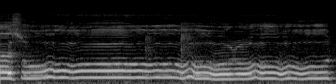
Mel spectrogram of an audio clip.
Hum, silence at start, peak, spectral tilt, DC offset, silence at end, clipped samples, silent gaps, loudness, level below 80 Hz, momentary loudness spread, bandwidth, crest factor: none; 0 s; -8 dBFS; -5 dB/octave; under 0.1%; 0 s; under 0.1%; none; -22 LUFS; -54 dBFS; 3 LU; 12 kHz; 14 dB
